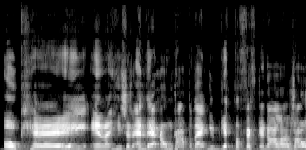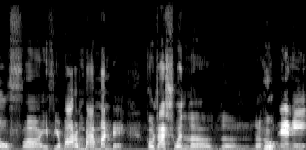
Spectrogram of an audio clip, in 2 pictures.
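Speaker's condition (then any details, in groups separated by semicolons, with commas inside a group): No condition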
